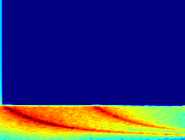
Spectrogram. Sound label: Empty Recycle Bin; Wormageddon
